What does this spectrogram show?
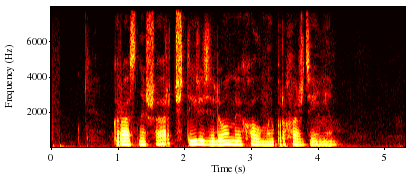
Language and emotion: Russian, neutral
